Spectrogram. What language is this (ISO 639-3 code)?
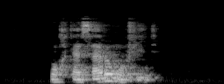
fas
